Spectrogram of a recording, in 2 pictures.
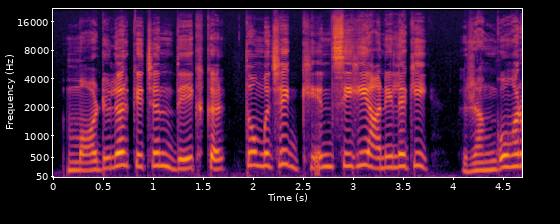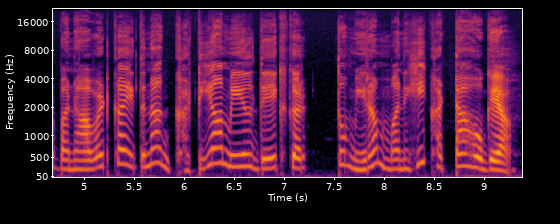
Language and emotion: Hindi, disgusted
